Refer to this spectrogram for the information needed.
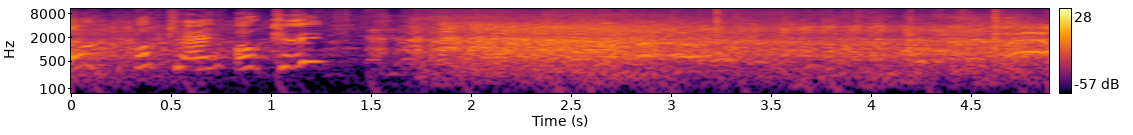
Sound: audience laughs

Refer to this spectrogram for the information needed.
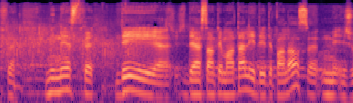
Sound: some Applause

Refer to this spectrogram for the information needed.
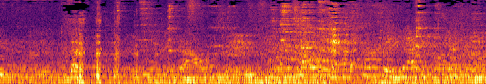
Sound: chuckling

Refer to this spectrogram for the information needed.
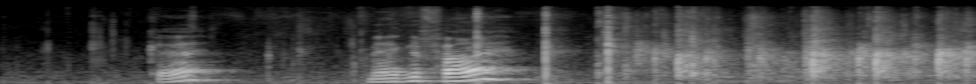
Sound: audience applause

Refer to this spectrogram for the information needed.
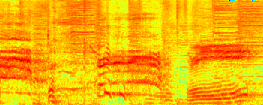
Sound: shouts; laughs

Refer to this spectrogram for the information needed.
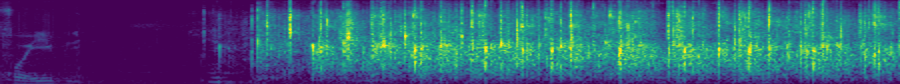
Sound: clapping

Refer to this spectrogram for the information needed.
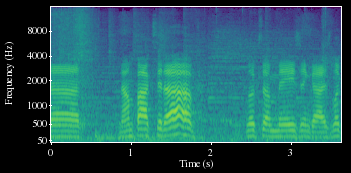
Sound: speaks in foreign language

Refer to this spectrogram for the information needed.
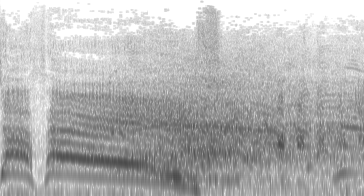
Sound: cheering; rocket laughing

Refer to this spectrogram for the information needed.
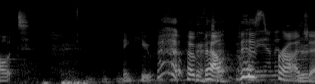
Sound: chuckles; laughs; some chuckling

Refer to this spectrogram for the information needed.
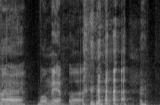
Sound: laughs

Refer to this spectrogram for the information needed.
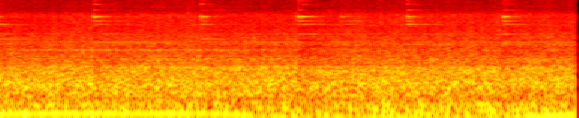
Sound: train rumbling

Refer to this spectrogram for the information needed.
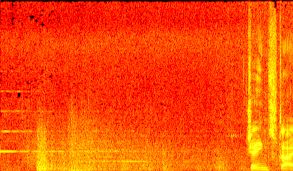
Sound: thunder rumbles

